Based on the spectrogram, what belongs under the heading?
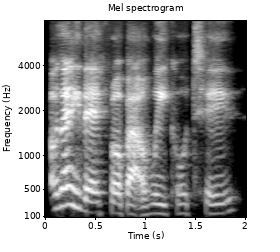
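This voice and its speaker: A woman from Antigua, a guest in a casual online chat, talking lively and bantering playfully over a video call. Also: sits low, fast talker.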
